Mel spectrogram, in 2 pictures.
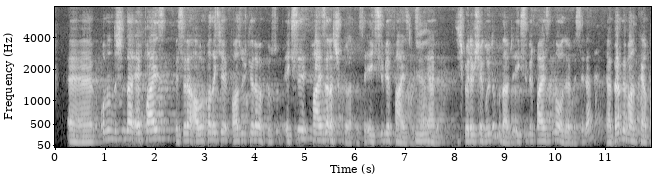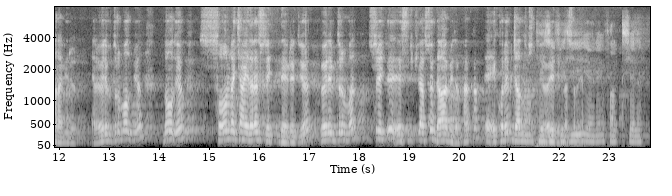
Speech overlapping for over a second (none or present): present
